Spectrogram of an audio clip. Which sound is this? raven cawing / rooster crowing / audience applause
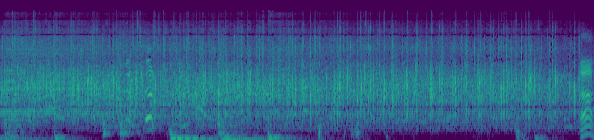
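audience applause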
